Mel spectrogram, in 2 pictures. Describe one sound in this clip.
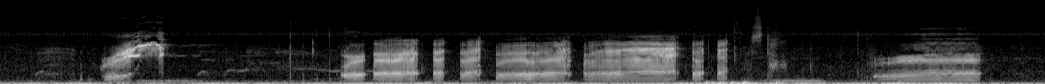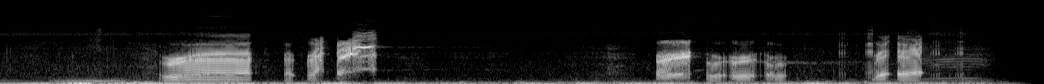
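A man blows a hand-held game call close by, making loud, wavering bleats in short bursts.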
